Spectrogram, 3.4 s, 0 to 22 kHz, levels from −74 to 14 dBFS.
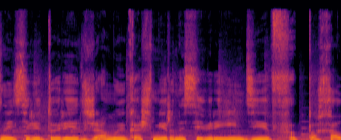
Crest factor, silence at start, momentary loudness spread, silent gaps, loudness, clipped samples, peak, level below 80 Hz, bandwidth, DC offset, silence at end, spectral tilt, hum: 10 dB; 0 s; 4 LU; none; -16 LUFS; under 0.1%; -6 dBFS; -42 dBFS; over 20 kHz; under 0.1%; 0 s; -5 dB/octave; none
